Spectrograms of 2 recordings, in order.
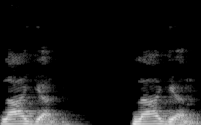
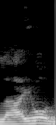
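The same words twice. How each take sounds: First: "লায়ন" as lai-an, weak second vowel; correct pronunciation. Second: "লায়ন" as lai-on, full O at the end; common mispronunciation. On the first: Teacher models the correction, "লায়ন" said lai-an. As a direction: say "লায়ন" ending in "an", falling. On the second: Teacher shows viewers the mistake, "লায়ন" said lai-on. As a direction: say "লায়ন" with a clear "on". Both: Shown as a demonstration. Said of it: "না হয়ে হবে".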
